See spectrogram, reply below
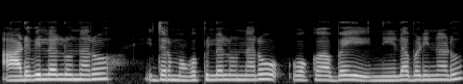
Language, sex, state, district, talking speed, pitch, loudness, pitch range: Telugu, female, Andhra Pradesh, Sri Satya Sai, 130 wpm, 215 Hz, -16 LUFS, 200-230 Hz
